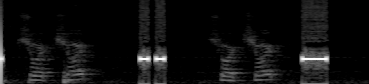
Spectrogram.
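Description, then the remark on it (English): A phone emits clear, steady electronic beeps in a repeating pattern: two quick short tones close together, a pause, then one longer tone. Faint murmured voices sit beneath them in the gaps. “Phone's just being goofy. For the record, the pattern that you think might be going is...”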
